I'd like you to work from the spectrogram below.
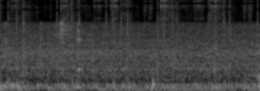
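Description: A horse's hooves clip-clop in a steady, continuous rhythm while riding in the video game Black Desert. The hoofbeats are moderately quiet over a soft background.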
